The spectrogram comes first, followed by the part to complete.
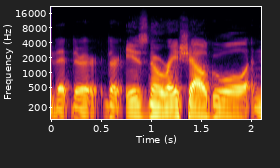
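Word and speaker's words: Ra's al Ghul: his master even though they pronounce it rez in this movie and that's not correct uh they might pronounce it racial like once or twice correctly it alternates characters like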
